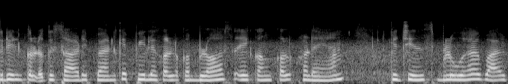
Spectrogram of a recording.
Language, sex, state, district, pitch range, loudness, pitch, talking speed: Hindi, female, Chhattisgarh, Raigarh, 200-225 Hz, -13 LUFS, 215 Hz, 200 wpm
